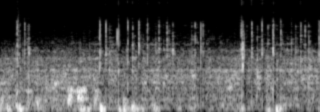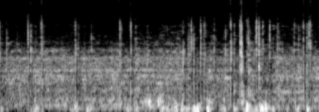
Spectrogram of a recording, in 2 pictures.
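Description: Running noise of an ICF passenger coach at speed, heard from on board: a steady rumble of wheels on rail, with many sharp clicks and rattles at irregular intervals.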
